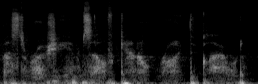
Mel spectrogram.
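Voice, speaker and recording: A man whispering slowly and deliberately in short, hushed phrases, narrating as an ASMR host close to the microphone. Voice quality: breathy, unvoiced whisper.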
